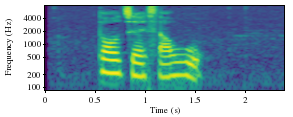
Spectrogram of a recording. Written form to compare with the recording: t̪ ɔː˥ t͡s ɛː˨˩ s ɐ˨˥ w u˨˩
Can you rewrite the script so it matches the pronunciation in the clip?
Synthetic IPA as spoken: t̪ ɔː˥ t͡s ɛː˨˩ s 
